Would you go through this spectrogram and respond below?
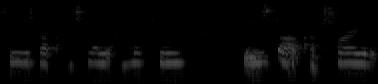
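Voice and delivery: high, desperate, repeated pleading tone. Retelling apologizing over and over while being beaten: imitating her own pleading apology. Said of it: "I'm apologizing. I'm like".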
